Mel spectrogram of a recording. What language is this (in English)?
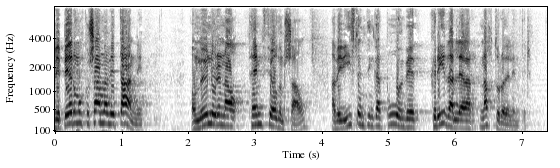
Icelandic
